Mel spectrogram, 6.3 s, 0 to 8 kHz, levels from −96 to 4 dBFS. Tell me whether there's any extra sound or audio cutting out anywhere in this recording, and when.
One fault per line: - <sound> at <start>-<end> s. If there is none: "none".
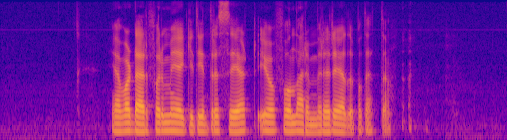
- laugh at 5.0-5.4 s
